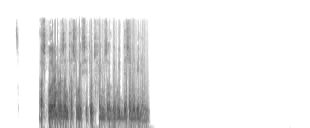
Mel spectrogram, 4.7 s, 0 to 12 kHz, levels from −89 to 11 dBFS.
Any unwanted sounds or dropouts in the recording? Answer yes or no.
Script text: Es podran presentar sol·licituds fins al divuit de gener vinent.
no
